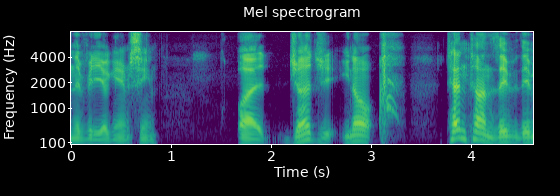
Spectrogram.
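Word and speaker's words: Jydge: what I can gather it's pronounced judge but it's spelled with y JY b GE so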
